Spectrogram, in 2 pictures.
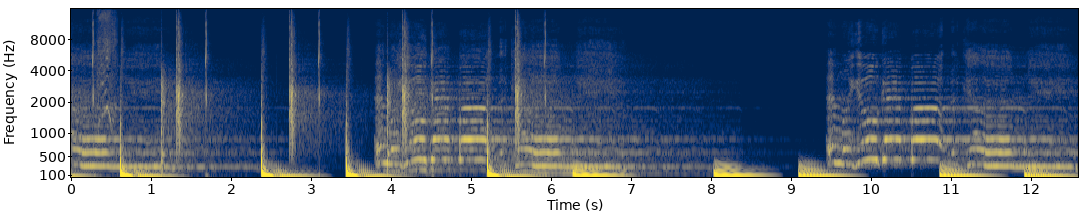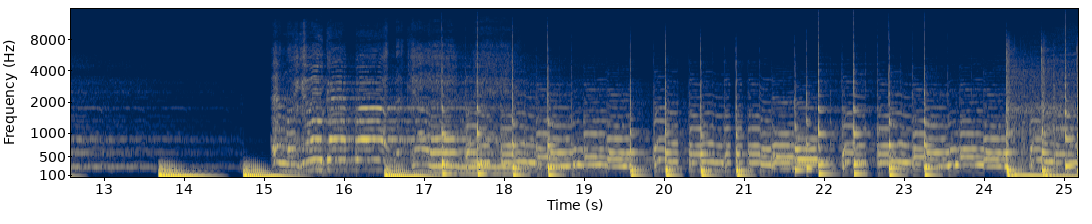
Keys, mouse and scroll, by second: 1.4 click, 1.9 scroll up 1, 2.2-2.7 scroll down 1, 3.0 scroll up 1, 3.0 scroll down 1, 3.5 click, 4.7 ctrl+z, 4.9 right click, 5.5 click, 5.7 double click, 5.9 click, 6.2 double click, 7.4 click, 8.7 scroll up 1, 9.6 scroll down 1, 10.2 click, 12.1 click, 12.9 click, 13.9 click, 14.3-14.8 scroll down 1, 18.3 click, 20.6 click, 21.7 click, 22.4 click, 23.0 click, 24.3 click.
